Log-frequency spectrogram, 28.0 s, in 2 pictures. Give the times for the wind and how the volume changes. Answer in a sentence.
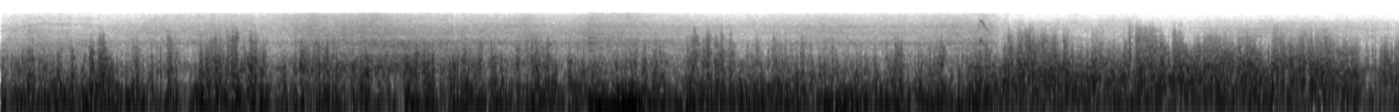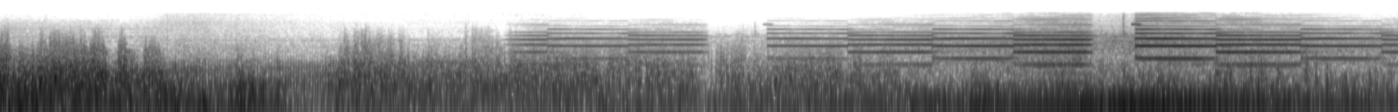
The wind can be heard from 0.0 to 27.9 s, getting quieter.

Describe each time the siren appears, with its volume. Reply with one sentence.
The siren can be heard from 19.0 to 27.9 s, getting louder.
